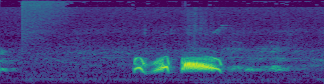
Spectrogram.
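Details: Decoy spotted dove calling to draw in wild birds: one coo phrase of two quick rising hoots and a long, buzzy, sustained note that fades into soft murmuring, over a faint low rumble.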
